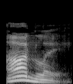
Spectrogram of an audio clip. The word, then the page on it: onlay: British English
